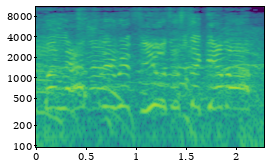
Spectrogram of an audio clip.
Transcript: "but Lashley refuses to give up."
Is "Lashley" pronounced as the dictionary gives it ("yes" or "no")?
no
